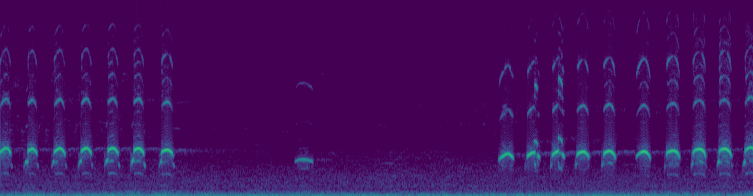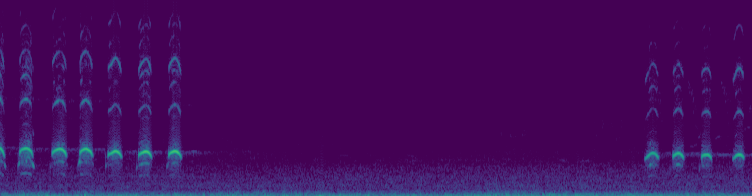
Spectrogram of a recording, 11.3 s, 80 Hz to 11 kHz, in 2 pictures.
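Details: Ospreys at a nest at Loch of the Lowes, Scotland, on 22 May 2021, with three newly hatched chicks being fed; rapid series of high, sharp whistled chirps in bursts, with a long run in the middle and a short one at the end, over low wind rumble.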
